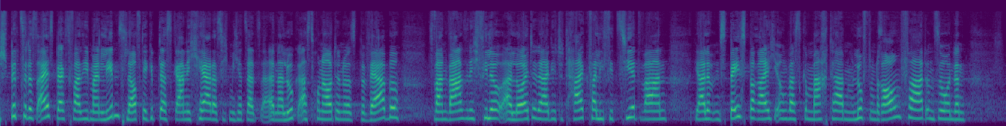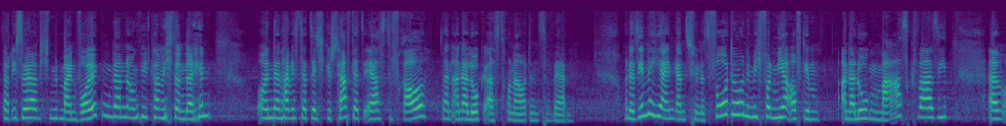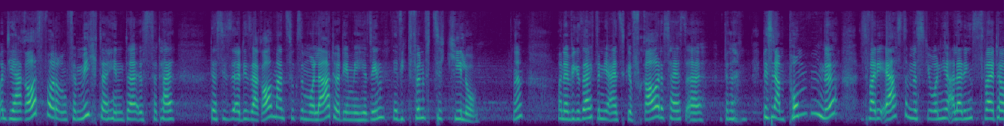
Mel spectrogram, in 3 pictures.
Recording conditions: busy venue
